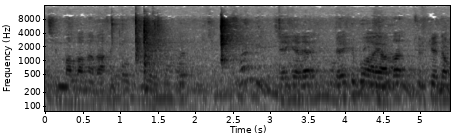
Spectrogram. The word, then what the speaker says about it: CGL: Jiguli. Jiguli 125 diye geçer. Normalde CGL diye okunur, Türkçe'de Jiguli diyorlar.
